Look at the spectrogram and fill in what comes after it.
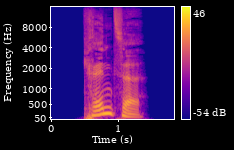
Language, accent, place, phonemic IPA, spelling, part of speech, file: German, Germany, Berlin, /ˈkʁɛntsə/, Kränze, noun, De-Kränze.ogg
- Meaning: nominative/accusative/genitive plural of Kranz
